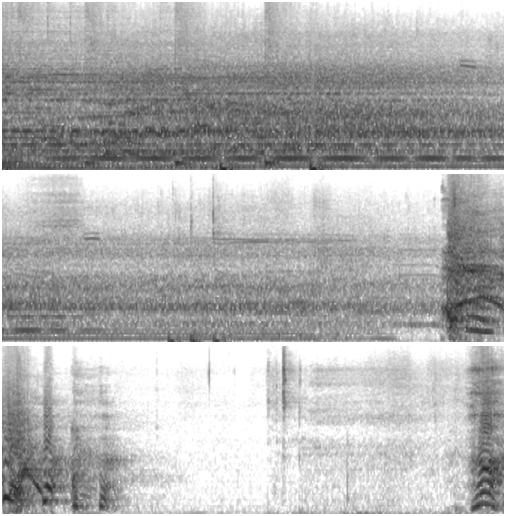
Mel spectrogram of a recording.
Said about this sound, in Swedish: Ja, det är väldigt bra i alla fall att du hostar sådär in i eh, armbågsvecket. Ja, man, eh, man ska göra det har man ju fått lära sig här nu.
